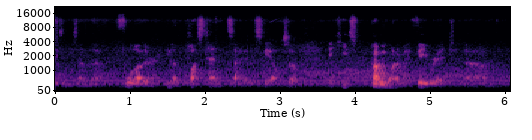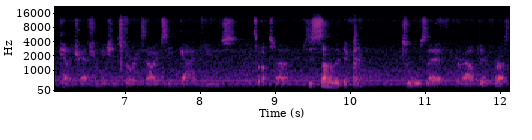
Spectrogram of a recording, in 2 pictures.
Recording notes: Didn't switch the mic again off of the laptop mic, so the quality of the recording is not up to Core4Life standards.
